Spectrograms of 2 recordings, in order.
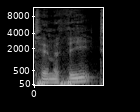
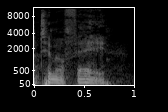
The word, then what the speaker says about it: Timofey: And, you know, I've heard Timothy, but now Timofey.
